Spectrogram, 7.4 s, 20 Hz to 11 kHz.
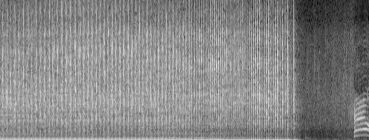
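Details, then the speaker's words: Original Renault 4CV engine (circa 1949-52, welded cracked block) reassembled after ~70 years in parts: low, even idle of about three to four beats a second holding steady for six seconds before shutting off; runs smooth. "successful perfecto well i think it's warm enough"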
